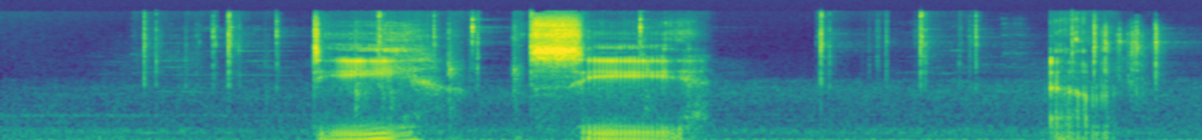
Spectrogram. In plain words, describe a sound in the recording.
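A combination lock's dials click as they turn.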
